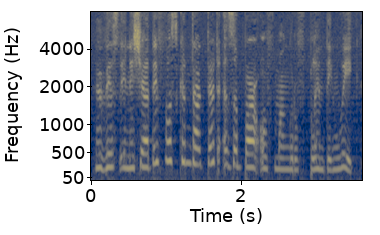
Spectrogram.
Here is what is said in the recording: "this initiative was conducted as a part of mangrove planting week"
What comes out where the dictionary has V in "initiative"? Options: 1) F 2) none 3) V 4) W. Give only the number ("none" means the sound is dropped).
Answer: 1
